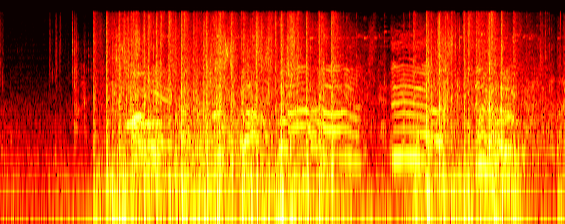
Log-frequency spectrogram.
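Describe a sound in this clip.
A submachine gun fires rapid bursts.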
